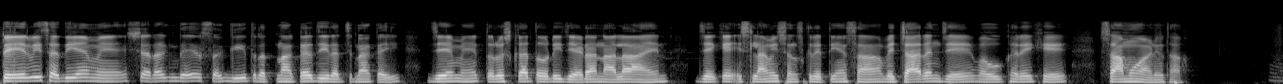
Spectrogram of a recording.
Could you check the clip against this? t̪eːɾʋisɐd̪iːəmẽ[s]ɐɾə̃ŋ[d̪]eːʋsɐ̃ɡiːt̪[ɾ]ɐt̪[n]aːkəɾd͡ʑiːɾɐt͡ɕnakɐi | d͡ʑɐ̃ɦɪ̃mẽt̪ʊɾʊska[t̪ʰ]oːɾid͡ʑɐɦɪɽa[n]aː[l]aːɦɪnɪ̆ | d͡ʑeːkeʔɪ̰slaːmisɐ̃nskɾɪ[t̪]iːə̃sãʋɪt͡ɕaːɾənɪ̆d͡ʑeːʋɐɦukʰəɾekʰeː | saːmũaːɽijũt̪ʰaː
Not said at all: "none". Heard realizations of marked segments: ʃ, d̪, ɾ, n, t̪, n, l, t̪

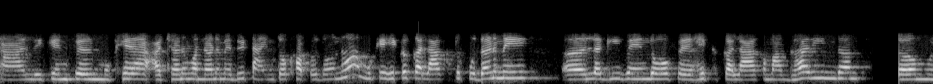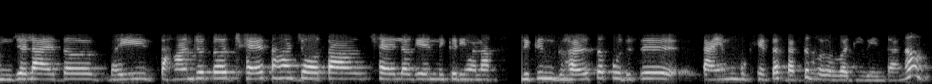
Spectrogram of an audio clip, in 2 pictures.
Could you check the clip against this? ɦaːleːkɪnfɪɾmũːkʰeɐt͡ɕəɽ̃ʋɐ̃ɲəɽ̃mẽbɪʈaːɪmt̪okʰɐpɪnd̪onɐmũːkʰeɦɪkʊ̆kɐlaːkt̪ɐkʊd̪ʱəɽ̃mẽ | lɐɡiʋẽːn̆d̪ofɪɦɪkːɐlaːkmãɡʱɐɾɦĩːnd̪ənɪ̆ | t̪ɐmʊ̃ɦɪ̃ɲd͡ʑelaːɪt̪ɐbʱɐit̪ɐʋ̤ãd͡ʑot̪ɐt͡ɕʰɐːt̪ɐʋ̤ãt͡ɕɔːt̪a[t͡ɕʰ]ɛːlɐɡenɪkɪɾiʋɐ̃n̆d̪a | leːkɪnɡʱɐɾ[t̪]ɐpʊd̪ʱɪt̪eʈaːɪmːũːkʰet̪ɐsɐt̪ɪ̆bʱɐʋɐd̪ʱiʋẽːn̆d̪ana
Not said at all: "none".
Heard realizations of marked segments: t͡ɕʰ, t̪

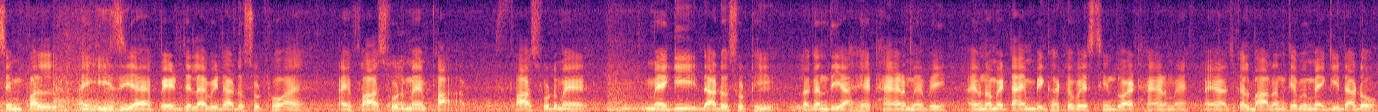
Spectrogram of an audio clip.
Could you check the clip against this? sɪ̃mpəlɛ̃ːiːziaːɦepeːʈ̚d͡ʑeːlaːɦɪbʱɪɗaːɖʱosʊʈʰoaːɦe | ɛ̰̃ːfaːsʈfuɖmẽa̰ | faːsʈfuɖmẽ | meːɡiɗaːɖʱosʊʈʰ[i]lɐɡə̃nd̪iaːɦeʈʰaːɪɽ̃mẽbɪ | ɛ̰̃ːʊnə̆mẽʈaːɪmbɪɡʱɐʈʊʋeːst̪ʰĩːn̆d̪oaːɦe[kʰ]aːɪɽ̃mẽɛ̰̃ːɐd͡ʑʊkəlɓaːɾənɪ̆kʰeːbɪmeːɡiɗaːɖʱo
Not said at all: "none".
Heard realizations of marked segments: i, ʈʰ

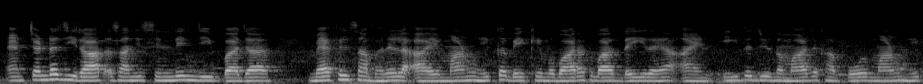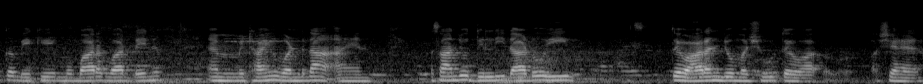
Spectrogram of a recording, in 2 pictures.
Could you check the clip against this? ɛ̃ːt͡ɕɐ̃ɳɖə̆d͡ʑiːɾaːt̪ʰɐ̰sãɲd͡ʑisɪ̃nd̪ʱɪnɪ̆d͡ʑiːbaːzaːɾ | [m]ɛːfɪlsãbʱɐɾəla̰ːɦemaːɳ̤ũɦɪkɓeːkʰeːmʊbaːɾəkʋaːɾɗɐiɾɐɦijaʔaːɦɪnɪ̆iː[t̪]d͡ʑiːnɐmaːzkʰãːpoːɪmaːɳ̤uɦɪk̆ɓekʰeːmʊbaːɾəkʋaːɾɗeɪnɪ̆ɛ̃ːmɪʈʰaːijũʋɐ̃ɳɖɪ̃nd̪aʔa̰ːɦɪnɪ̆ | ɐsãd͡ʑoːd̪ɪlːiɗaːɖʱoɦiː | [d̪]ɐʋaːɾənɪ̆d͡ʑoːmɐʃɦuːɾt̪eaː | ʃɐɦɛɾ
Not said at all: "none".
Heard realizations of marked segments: m, d̪, t̪

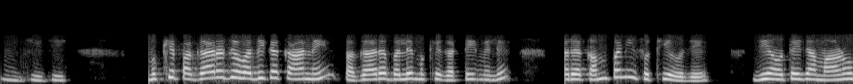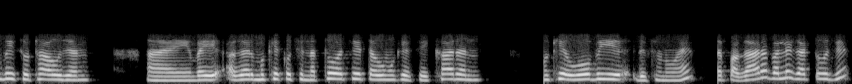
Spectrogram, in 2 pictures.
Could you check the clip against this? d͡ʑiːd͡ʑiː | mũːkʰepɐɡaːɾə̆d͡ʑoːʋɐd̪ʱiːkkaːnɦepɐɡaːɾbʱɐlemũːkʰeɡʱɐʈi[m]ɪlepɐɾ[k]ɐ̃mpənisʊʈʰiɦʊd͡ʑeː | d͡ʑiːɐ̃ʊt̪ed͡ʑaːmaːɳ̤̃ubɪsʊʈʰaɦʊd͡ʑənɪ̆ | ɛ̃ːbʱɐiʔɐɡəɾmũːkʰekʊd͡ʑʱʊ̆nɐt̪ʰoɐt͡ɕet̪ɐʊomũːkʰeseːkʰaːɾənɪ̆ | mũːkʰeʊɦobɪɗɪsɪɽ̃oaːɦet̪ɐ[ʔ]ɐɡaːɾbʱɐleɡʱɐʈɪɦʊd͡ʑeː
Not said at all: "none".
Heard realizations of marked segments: m, k, p

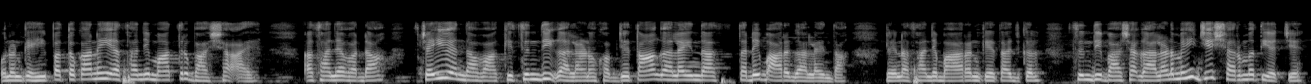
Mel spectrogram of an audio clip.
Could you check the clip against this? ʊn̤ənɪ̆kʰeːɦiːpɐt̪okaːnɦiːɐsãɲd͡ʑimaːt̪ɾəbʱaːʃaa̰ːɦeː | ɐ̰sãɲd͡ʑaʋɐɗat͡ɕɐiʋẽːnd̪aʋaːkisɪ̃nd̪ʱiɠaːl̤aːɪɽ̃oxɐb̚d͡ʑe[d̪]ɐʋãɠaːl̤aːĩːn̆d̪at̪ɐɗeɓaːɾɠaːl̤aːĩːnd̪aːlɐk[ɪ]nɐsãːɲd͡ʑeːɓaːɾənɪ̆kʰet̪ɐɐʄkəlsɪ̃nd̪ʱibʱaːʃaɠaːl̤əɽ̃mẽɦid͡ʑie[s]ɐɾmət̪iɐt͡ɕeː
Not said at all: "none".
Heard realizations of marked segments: t̪, ɪ, ʃ

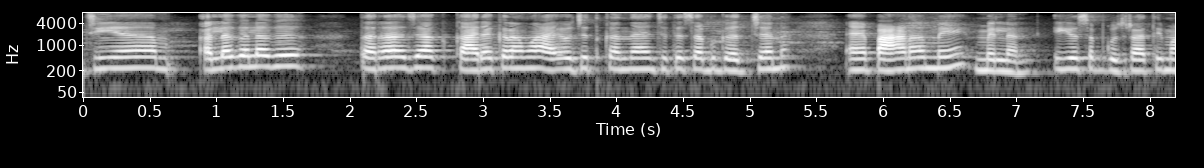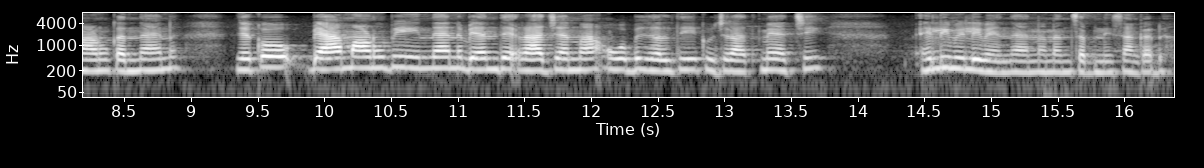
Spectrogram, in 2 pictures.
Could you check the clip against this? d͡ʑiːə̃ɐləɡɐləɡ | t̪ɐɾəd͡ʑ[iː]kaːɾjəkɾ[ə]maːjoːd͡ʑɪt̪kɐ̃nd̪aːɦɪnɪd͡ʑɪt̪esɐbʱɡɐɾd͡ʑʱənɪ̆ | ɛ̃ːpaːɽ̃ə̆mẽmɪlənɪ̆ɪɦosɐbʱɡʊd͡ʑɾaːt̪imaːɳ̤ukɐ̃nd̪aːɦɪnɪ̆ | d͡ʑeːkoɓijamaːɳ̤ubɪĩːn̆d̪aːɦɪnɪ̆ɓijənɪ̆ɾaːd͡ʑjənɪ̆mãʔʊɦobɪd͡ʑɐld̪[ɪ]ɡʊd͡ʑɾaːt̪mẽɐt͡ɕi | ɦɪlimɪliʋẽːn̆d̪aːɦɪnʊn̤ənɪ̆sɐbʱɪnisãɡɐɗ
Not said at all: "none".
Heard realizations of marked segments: aː, ə, i

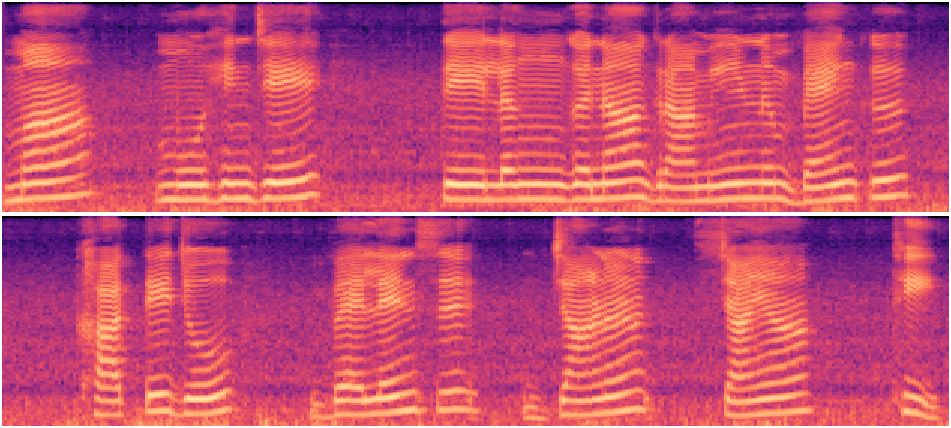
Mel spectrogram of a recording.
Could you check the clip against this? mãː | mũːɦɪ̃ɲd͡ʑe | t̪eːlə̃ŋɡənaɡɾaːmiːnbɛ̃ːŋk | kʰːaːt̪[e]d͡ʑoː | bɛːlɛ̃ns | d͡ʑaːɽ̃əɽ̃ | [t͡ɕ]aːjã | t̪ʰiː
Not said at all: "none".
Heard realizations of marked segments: e, t͡ɕ

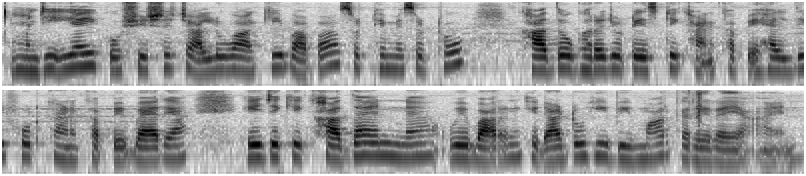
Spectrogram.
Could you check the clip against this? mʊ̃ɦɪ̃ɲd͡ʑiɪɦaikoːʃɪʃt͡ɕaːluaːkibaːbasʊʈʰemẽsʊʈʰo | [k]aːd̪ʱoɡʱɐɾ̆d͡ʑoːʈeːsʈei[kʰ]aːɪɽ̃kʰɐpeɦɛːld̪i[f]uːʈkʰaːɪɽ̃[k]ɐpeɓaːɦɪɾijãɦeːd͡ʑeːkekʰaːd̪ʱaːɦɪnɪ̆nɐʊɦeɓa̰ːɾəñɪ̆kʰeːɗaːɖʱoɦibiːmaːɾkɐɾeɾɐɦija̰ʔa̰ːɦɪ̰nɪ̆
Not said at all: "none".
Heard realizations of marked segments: kʰ, kʰ, f, kʰ

